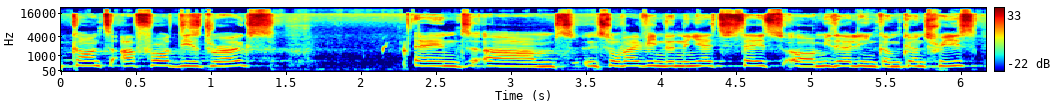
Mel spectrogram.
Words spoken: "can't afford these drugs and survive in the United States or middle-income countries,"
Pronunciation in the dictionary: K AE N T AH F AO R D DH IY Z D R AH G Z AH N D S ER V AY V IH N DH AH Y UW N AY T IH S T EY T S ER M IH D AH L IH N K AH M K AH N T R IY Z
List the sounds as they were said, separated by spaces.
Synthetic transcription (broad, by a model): K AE N T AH F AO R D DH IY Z D R AH G Z AH N D S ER V AY V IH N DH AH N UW AY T S T EY T S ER M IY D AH L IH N K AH M K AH N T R IY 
